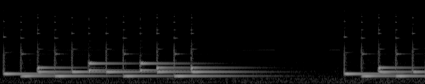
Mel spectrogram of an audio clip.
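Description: Mobile phone ringtone: a short chiming melody of quick notes that plays, fades out, and starts over about three and a half seconds in. It signals an incoming call.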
